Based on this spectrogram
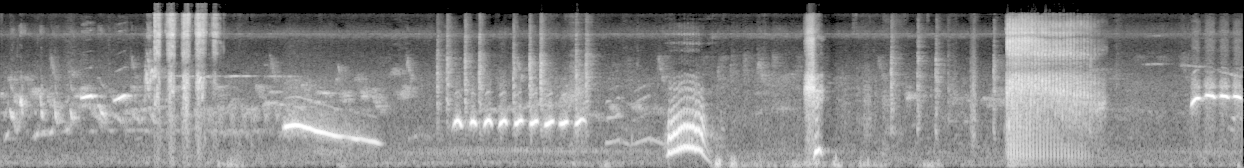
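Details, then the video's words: A white-rumped shama sings a varied series: a long falling whistle, an even trill of about eight quick notes, a loud arched whistle, a harsh hissing rasp, and a final bright rising note. "burung murai batu"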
